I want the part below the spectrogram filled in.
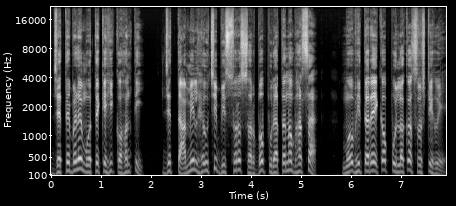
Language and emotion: Odia, happy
